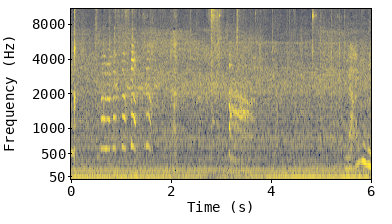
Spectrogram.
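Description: A crow calling a few times, short pitched caws, over a steady low outdoor rumble.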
